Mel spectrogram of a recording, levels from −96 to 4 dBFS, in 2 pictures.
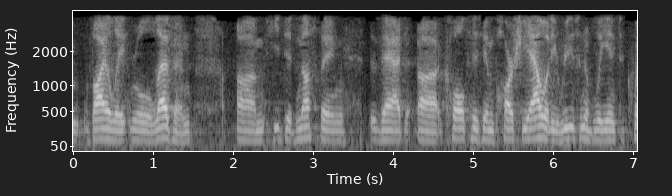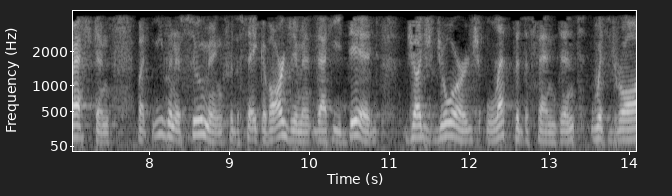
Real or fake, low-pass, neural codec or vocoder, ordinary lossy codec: fake; 3.6 kHz; codec, 16 kHz, 8 kbps, FunCodec, trained on Chinese and English, 25 frames a second; MP3, 24 kbps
